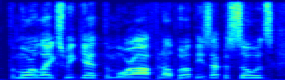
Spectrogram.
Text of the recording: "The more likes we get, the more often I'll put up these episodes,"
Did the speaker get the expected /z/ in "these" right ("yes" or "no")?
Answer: yes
